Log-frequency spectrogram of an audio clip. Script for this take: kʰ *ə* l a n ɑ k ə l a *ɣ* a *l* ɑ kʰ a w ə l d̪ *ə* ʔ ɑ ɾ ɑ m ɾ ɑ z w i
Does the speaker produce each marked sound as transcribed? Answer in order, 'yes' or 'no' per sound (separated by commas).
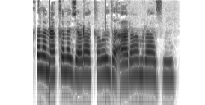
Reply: yes, no, no, yes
